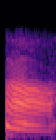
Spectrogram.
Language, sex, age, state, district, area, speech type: Assamese, male, 45-60, Assam, Barpeta, rural, conversation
